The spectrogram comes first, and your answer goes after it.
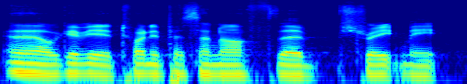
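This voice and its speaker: A man co-hosting a podcast in casual chat, rambling and joking with halting restarts. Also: lowish voice, flat delivery, clear, resonant tone. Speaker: podcast co-host. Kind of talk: casual chat, mock sponsor read.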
